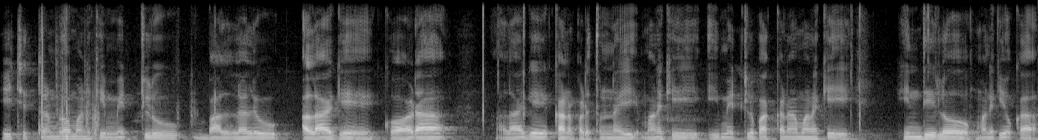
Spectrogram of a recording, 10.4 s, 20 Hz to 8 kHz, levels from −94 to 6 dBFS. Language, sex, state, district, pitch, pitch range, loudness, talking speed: Telugu, male, Andhra Pradesh, Anantapur, 105 Hz, 100-110 Hz, -22 LUFS, 110 wpm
